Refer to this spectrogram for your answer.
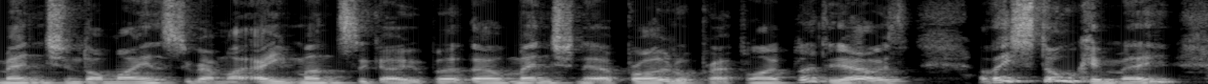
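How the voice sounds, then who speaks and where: Speaking with a West Country accent, a man sounds somewhat breathy at a fairly high pitch, his intonation fairly even. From West Country, England. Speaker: wedding photographer. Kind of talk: casual chat. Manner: monotone; halting, with false starts and repetitions.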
